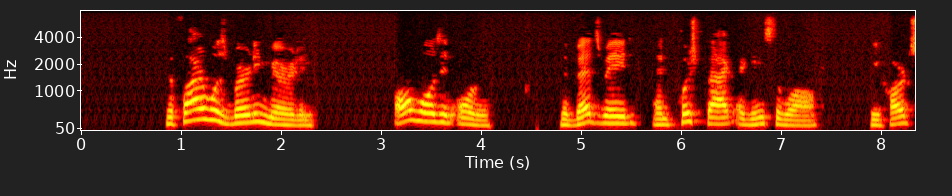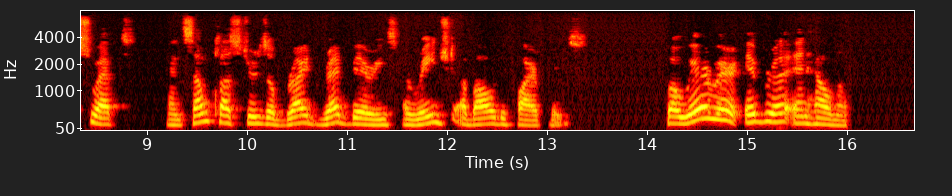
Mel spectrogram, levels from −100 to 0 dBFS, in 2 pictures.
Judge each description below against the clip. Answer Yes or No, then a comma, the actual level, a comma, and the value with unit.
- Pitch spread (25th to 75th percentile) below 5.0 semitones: No, wide, 5.5 semitones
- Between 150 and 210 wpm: No, slow, 135 wpm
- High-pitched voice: No, medium, 160 Hz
